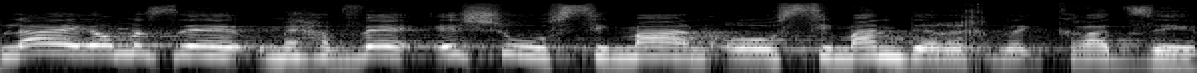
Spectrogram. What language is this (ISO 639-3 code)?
heb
